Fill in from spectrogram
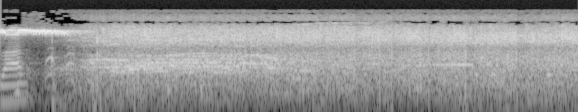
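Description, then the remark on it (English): A single short, shrill whistle blast marking the end of time, lasting under a second, immediately swallowed by loud, steady crowd noise that carries on to the end. “So Peter Jones, speaking of the whistle wind, got the extra point for doing so”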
